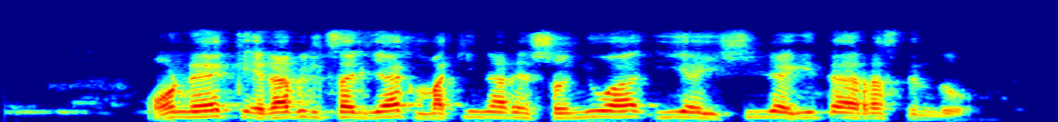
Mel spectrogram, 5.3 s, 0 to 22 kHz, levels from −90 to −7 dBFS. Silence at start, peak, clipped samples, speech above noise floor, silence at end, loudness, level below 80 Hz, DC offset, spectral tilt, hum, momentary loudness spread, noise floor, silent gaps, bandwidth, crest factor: 0.75 s; -2 dBFS; under 0.1%; 35 dB; 0.45 s; -19 LUFS; -64 dBFS; under 0.1%; -5 dB/octave; none; 12 LU; -54 dBFS; none; 8 kHz; 18 dB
